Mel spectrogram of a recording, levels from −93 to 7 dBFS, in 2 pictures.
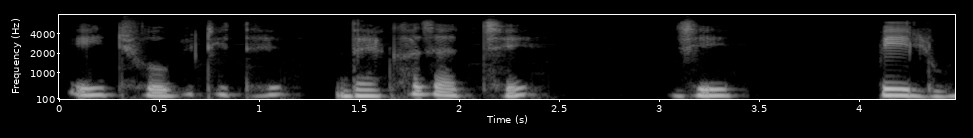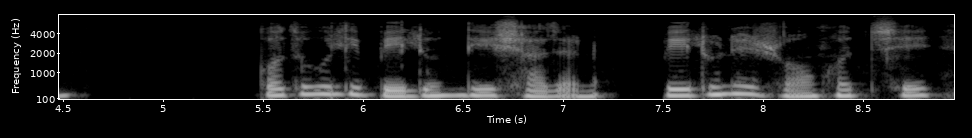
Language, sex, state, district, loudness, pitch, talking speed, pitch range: Bengali, female, West Bengal, Jalpaiguri, -30 LUFS, 220 Hz, 95 wpm, 205-235 Hz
